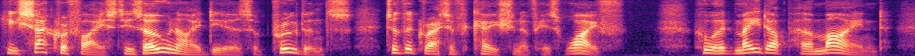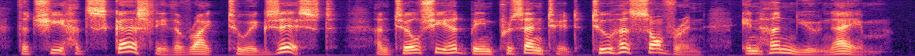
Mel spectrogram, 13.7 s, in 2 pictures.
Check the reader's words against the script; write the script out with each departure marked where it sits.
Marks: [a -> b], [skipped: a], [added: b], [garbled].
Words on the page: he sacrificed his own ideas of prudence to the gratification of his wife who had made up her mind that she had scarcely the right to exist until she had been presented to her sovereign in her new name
he sacrificed his own ideas of prudence to the gratification of his wife who had made up her mind that she had scarcely the right to exist until she had been presented to her sovereign in her new name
